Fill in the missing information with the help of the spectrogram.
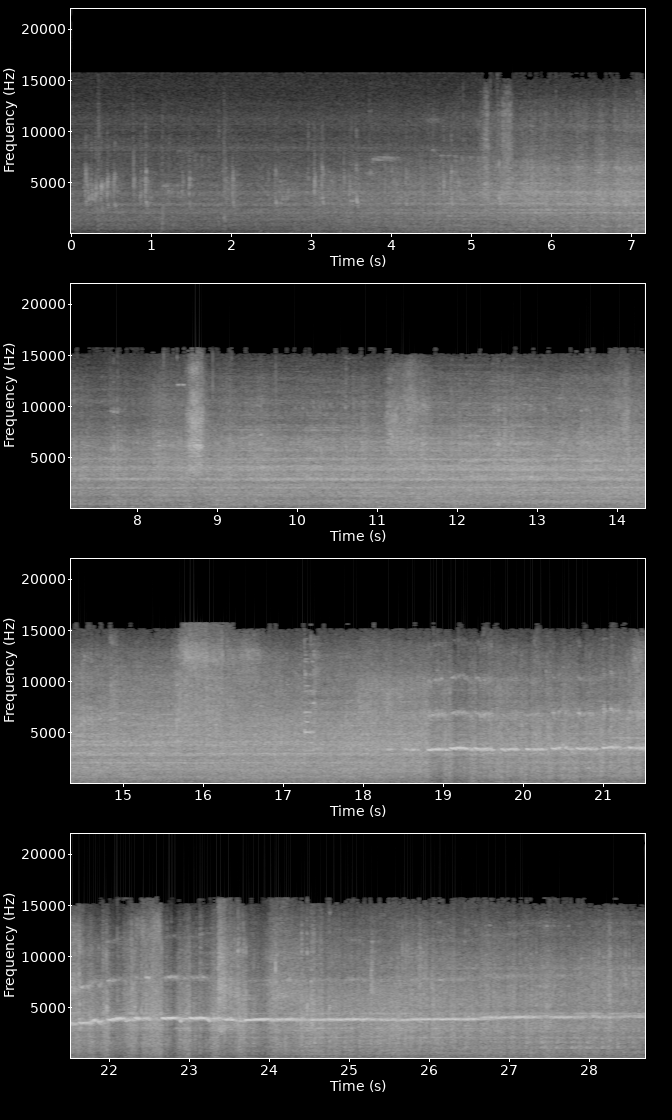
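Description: MBTA commuter train approaching and passing close by, growing louder over the first several seconds and then holding steady as the coaches roll past. A high, steady wheel squeal is heard throughout, becoming stronger and slightly higher about two-thirds of the way through, with wheel clicks over the rail joints.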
